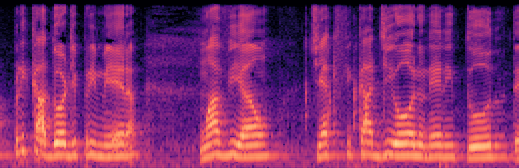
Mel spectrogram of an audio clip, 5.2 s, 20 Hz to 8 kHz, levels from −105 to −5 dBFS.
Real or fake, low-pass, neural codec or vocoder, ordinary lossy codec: real; 7.2 kHz; none; none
